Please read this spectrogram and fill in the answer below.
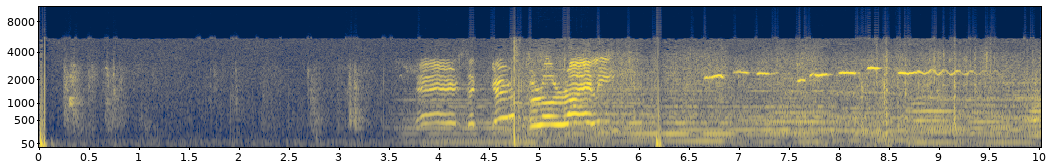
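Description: A sharp knock at the very start, then a few seconds of near quiet with faint clicks. About three and a half seconds in, film soundtrack music and voices come in loudly, with a high wavering melody line from about seven seconds.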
